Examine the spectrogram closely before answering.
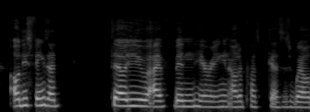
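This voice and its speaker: A woman talks at a fairly quick pace in a medium pitch, with a non-native accent and fairly even intonation. The sound is dry and close with no echo, a very clean recording over a silent background. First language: not English. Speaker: illustrator and graphic designer. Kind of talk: podcast interview. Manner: hesitant, many fillers and restarts.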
